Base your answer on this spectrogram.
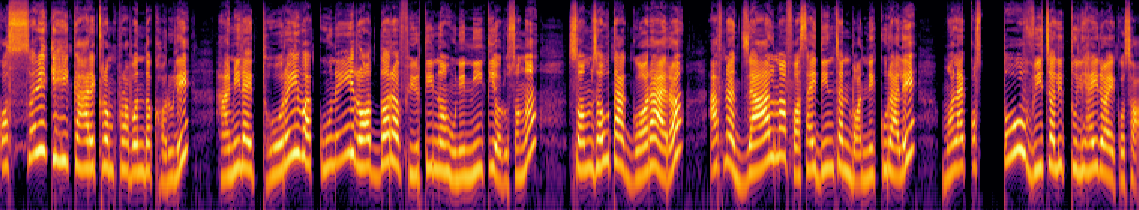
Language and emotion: Nepali, disgusted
